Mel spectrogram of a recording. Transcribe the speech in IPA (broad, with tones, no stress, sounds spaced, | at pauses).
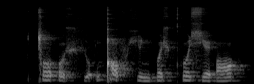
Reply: ǀ o˩˥ ʔ o̰˥˩ ʃ ç o̰˩˥ ʔ ŋ͡ǃ ɔ̰˥˩ f ç ə˩ ɲ p ə˥˩ ʃ kʷʰ a˥ ɕ e˩˥ ʔ ɔ˩˥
